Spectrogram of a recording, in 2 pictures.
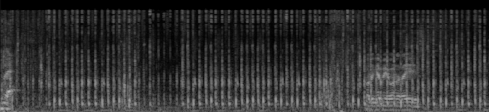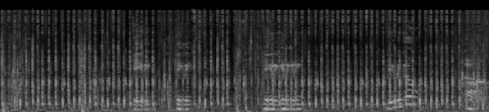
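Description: Rapid tapping and chipping sounds repeat quickly.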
